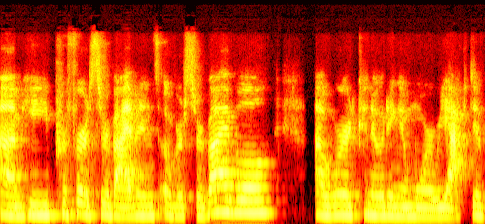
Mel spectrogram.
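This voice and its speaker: A woman speaks at a moderate pace in a normal speaking voice. Her pitch is fairly low and her intonation fairly even. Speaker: oral historian and author. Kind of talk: guest lecture. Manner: many filler ums.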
